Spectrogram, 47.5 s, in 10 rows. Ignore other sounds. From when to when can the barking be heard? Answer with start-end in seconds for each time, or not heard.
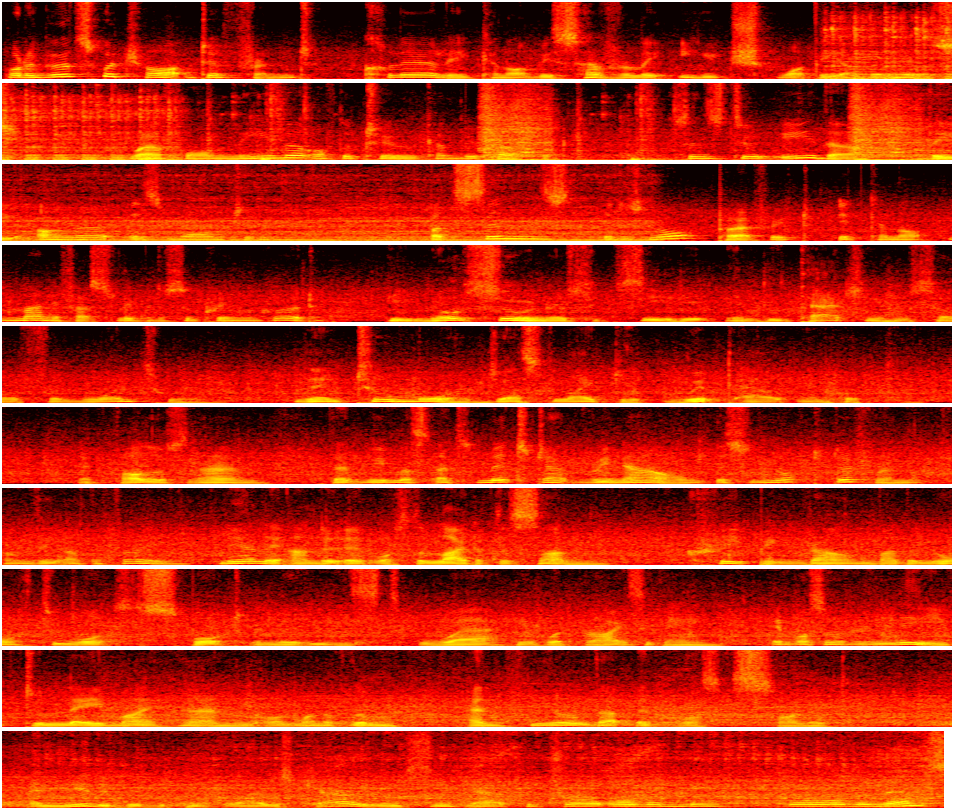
not heard.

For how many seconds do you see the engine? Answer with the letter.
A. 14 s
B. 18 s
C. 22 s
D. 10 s
B.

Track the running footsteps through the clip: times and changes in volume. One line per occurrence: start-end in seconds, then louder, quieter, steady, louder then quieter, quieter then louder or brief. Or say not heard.
not heard.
